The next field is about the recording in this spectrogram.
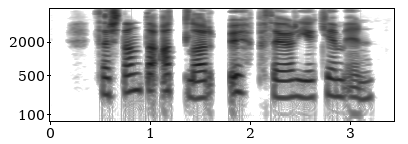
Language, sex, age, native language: Icelandic, female, 12, Icelandic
